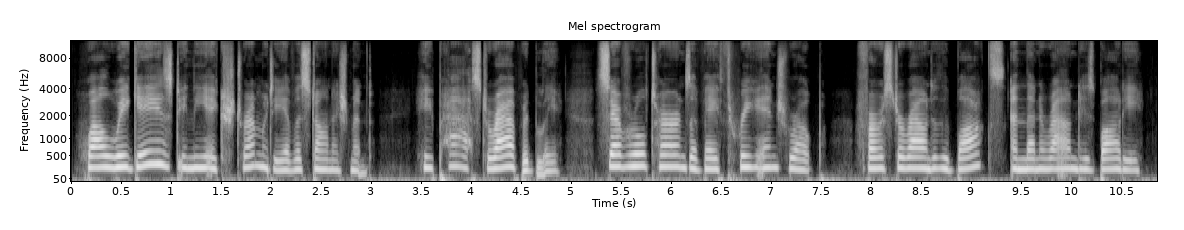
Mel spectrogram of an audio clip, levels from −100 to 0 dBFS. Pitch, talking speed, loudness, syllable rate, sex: 225 Hz, 150 wpm, -19 LUFS, 4.4 syllables/s, female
